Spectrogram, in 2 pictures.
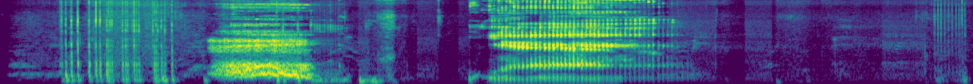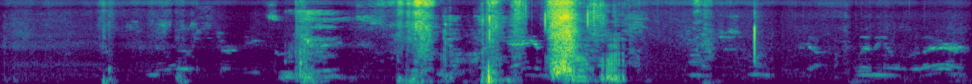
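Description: Two long, loud, deliberate burps, then quieter short sounds and faint talk; voluntary belching.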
